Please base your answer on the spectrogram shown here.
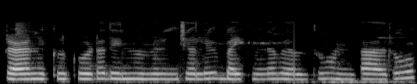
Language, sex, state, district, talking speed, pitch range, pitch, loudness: Telugu, female, Telangana, Karimnagar, 115 wpm, 245-255 Hz, 250 Hz, -23 LUFS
